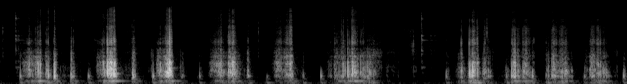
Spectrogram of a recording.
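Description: A metal pick carves grooves into the top of a solid gold-painted plaster excavation bar held in the hand, with a pile of crumbs beside it. Short, dry, gritty scraping strokes come in irregular bursts with brief pauses and a longer break near the four-second mark. The sound is crumbly and crackling, centered in the midrange with little low end.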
